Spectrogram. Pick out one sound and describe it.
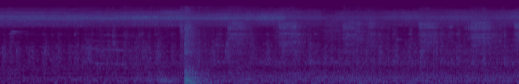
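A dog pants steadily nearby.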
